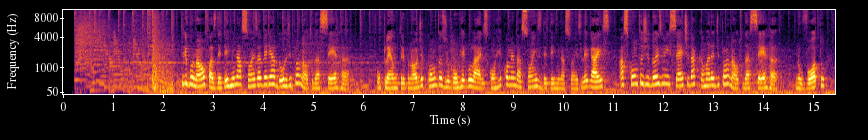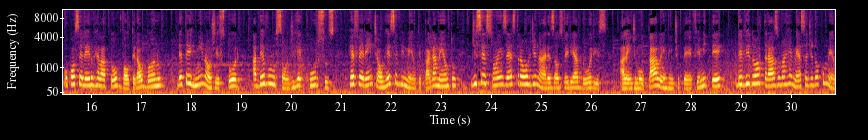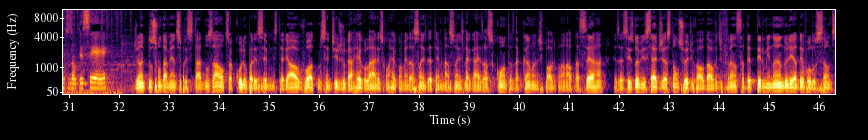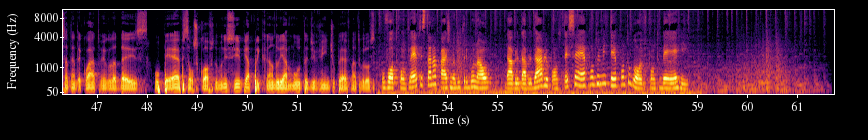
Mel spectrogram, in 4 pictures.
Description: Sonora: Valter Albano – conselheiro TCE-MT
